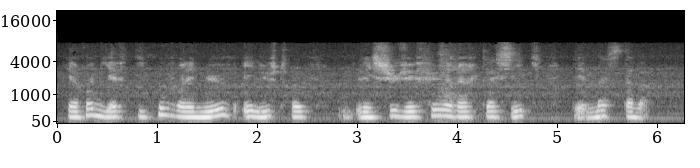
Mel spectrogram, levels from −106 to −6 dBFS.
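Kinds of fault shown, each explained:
Nothing stood out on listening to this speech.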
